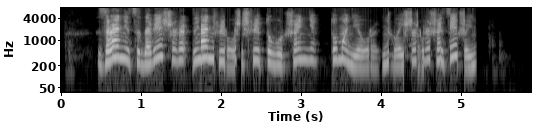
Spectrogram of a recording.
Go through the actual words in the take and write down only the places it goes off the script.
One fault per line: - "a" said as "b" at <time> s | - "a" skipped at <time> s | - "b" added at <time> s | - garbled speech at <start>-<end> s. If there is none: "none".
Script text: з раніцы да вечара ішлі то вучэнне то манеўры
- garbled speech at 1.6-2.2 s
- garbled speech at 4.0-5.2 s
